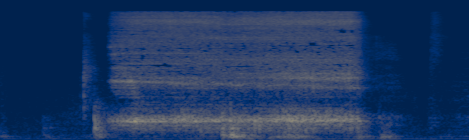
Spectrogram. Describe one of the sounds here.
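Whipped cream hisses out of a spray can.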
